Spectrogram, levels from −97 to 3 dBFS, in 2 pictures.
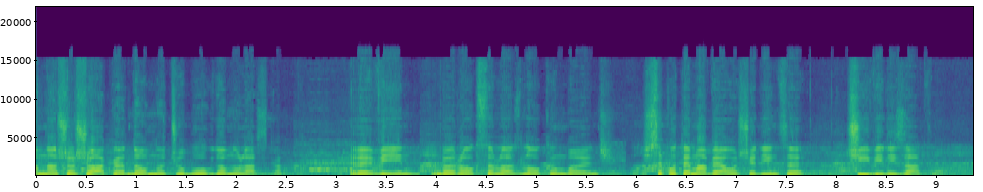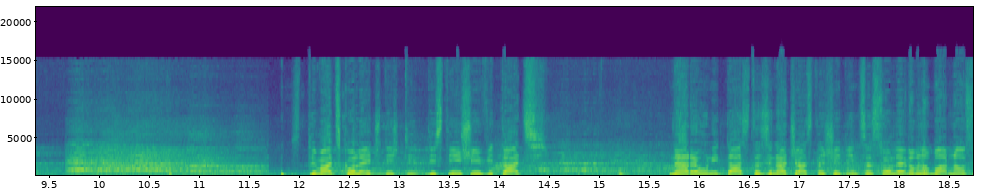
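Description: From start to finish the audio carries crude rate conversion. The pattern of errors fits a change from 48 kHz to 44.1 kHz done by simply dropping samples, with no filter. Those skipped samples recur in a fixed rhythm. They produce tones with no musical relation to the sound. The result is a gritty, inharmonic fizz that rides on loud and bright passages. It sits roughly 30 dB below the signal.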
